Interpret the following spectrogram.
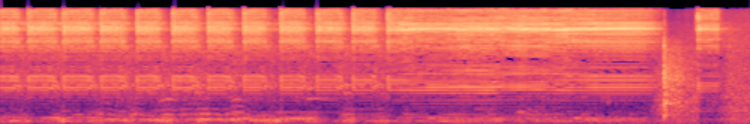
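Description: Tattoo machine buzzing steadily as needles work into the skin of a leg. A rapid, regular ticking runs over it for the first three seconds, and the sound breaks off near the end.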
